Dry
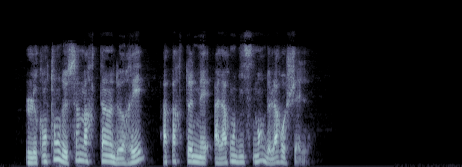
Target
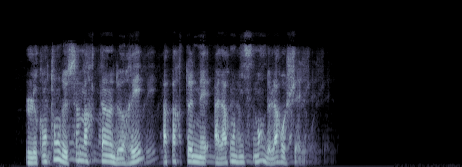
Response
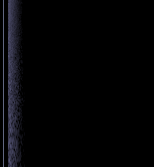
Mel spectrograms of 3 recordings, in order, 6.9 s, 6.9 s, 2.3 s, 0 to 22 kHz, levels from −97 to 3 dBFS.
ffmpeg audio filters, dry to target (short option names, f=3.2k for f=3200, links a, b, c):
-af "aecho=1:1:219|438:0.1|0.024"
